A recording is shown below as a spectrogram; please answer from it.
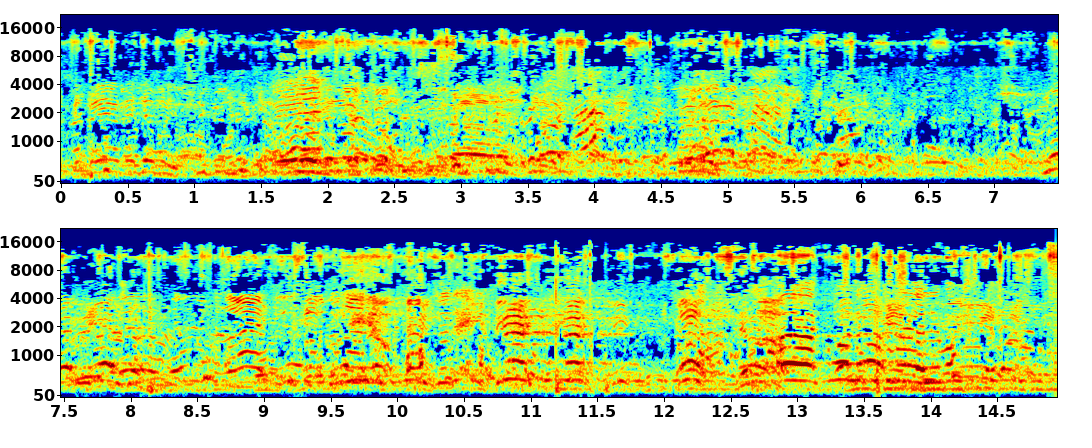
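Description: Several people's voices calling out and talking over one another, with no clear words, louder in short bursts about two seconds in and near the end.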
